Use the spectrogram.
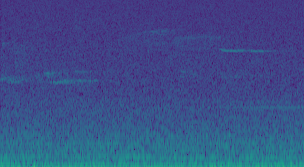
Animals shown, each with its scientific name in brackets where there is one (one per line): Black-throated Green Warbler (Setophaga virens)
American Robin (Turdus migratorius)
